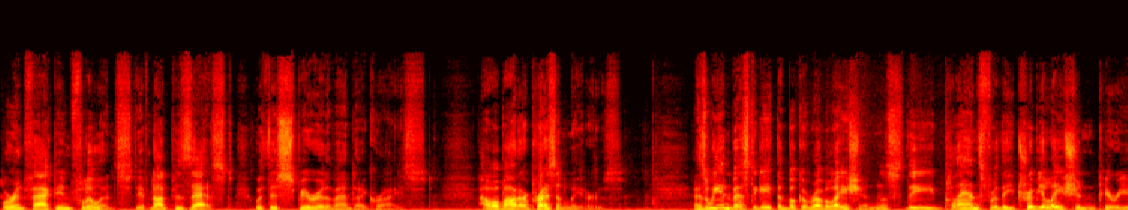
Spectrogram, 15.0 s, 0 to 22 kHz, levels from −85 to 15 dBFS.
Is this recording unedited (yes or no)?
yes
